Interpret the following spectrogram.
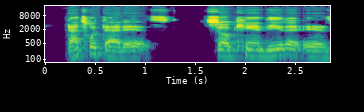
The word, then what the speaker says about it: Candida: Oh, Candida.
